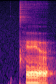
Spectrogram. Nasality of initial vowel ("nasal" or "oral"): oral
